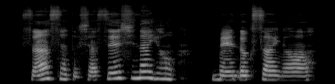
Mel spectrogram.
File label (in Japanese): 女の子 台詞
